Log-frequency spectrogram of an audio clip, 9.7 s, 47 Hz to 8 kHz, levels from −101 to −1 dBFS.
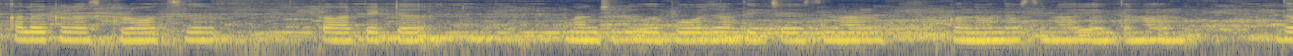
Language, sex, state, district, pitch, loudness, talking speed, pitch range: Telugu, female, Andhra Pradesh, Krishna, 210 Hz, -15 LUFS, 60 wpm, 205-220 Hz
